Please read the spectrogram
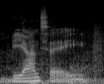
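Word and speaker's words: Beyoncé: I went to Michelle's 50th birthday party, and Beyonce performed, and that was great dancing.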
